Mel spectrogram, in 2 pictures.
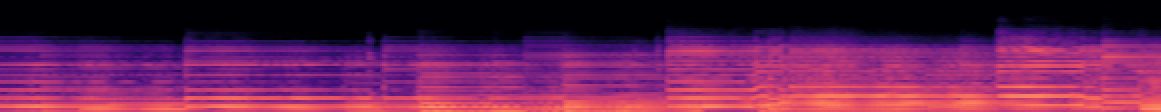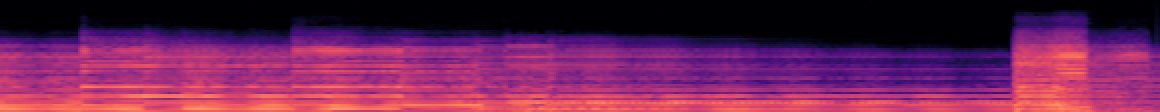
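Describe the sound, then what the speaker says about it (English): Electric guitar run through a pedalboard with ambient tremolo from a Mobius, long reverb and long delay, sustained shimmering chords that swell and wash together with pulsing volume, played alone and loud. "one of my favorite sounds that I love to use just is the ambient trem"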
